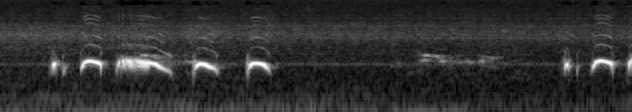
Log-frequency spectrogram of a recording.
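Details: Jungle-recorded spotted dove cooing: a run of hollow arched notes with a long tremulous downward-sliding coo, then silence apart from a low hum, and a fresh coo phrase starting near the end.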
